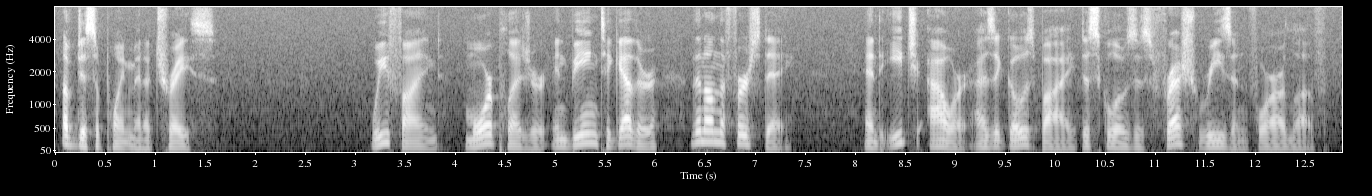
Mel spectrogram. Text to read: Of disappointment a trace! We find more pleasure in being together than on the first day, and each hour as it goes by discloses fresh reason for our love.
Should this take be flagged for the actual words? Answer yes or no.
no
